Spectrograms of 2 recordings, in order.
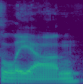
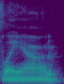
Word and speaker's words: Leon: It's pronounced Leon. Yeah. I used to call him Lion as a kid, but it's Leon.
